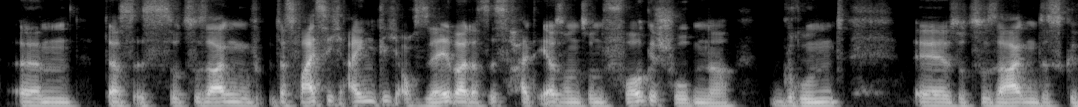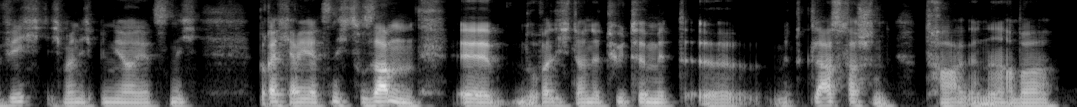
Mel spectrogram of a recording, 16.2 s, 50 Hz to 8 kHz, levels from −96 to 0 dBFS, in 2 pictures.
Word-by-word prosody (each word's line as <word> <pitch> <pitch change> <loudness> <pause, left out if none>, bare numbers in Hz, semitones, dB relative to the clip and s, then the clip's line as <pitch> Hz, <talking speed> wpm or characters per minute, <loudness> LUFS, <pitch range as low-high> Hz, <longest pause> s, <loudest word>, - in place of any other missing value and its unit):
Ähm, 95 -2 0 0.2
das 100 -2 0
ist 95 -1 -6
sozusagen 100 -1 +2
w - - -14
das - - -7
weiß - - +4
ich - - -9
eigentlich 110 +1 -2
auch 95 - -5
selber. 95 +1 +4
Das - - -3
ist - - -7
halt - - -2
eher - - +2
so 100 -1 -3
'n 95 - -1
so 95 - -5
'n 95 - -2
vorgeschobener 90 0 -2 0.3
Grund. 95 -2 -1 0.5
Äh, 100 -1 0
sozusagen 95 +1 +1
das 95 0 -7
Gewicht. 105 +4 -5
Ich - - -12
meine, 95 +1 0
ich 90 -1 -9
bin 95 +2 -4
ja 95 -1 +1
jetzt 90 0 -5
nicht 95 -3 -5 0.4
breche 105 0 +2
ja 95 - +4
jetzt 95 +1 0
nicht 100 -2 -2
zusammen, 100 -2 +7 0.3
äh, 95 -2 +6
nur - - -4
weil 100 -1 0
ich 90 -2 -5
da 95 - -1
'ne 95 -1 0
Tüte 100 +2 -2
mit 95 -1 0
äh, 90 0 -2 0.3
mit - - -13
Glasflaschen 100 -4 0 0.2
trage, - - -2
ne? 95 - 0
Aber 90 0 0
95 Hz, 190 wpm, -26 LUFS, 90-100 Hz, 0.5 s, zusammen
